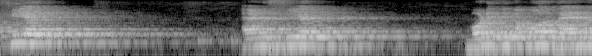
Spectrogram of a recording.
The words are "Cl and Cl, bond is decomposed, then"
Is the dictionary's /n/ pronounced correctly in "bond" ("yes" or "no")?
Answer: no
